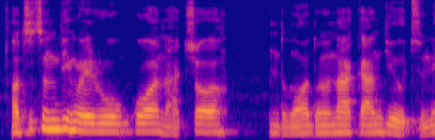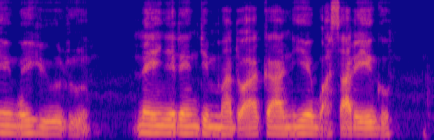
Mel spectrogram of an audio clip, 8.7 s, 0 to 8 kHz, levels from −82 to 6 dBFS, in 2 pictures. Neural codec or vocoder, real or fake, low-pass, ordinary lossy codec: codec, 16 kHz, 4 kbps, FunCodec, trained on Chinese and English, 50 frames a second; fake; none; none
